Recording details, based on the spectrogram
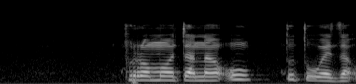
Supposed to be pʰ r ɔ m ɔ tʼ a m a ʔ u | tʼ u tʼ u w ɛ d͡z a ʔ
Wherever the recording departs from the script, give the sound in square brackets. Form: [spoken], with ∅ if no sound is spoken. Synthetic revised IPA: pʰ r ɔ m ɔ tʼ a [n] a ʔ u | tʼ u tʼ u w ɛ d͡z a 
